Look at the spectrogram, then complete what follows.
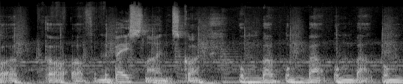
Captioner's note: beatboxing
